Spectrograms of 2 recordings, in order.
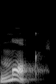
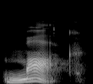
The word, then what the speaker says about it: mock: a tol mock test the word is not pronounced mock it's pronounced mock we use the open a sound like hot and stop a ma mock it's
